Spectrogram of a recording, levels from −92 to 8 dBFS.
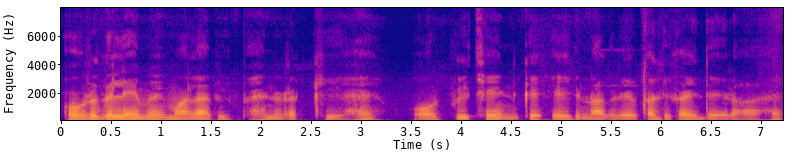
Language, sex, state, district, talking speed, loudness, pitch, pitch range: Hindi, male, Uttar Pradesh, Saharanpur, 150 wpm, -21 LUFS, 125 Hz, 120-135 Hz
